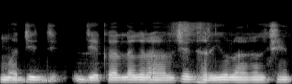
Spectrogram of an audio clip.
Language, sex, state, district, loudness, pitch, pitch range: Maithili, male, Bihar, Muzaffarpur, -13 LUFS, 110 Hz, 105-110 Hz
